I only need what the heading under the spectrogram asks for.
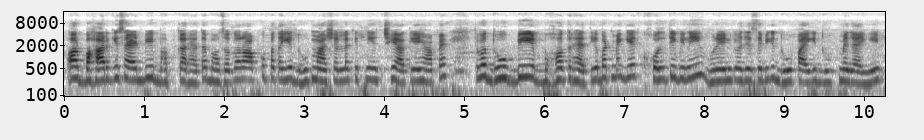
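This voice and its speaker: A woman's voice: steady tone, a little fast, hardly any pauses, slight background noise, rough recording. A young woman vlogging casually at home, talking in a rambling, chatty way to her viewers. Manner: chatty, rambling, switches to high baby talk with her toddler. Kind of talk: casual home vlog chat.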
